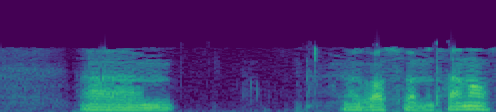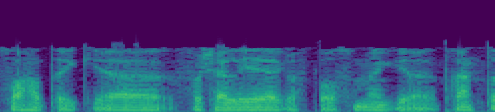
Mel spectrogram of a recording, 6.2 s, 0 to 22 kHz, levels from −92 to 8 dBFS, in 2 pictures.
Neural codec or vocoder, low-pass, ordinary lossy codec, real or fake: none; 19.8 kHz; AAC, 16 kbps; real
